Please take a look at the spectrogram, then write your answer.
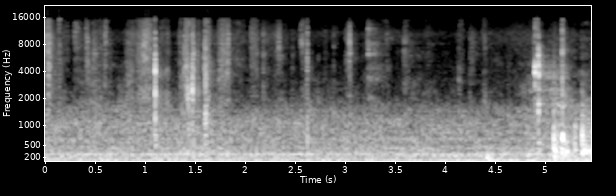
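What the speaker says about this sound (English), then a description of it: "So I'm going to go ahead and shuffle these two." A deck of cards is shuffled over and over, a soft stream of quick papery flicks and taps, quiet and close, rising a little at the end.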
